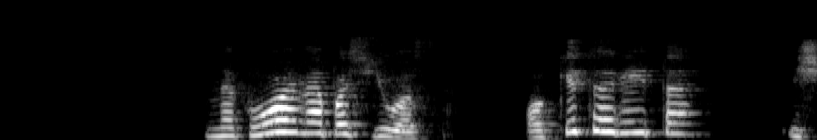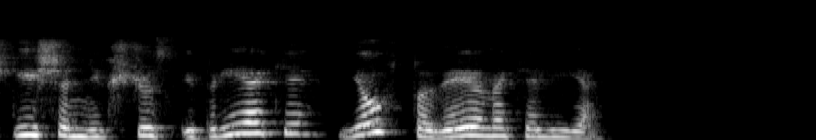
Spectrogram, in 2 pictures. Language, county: Lithuanian, Vilnius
